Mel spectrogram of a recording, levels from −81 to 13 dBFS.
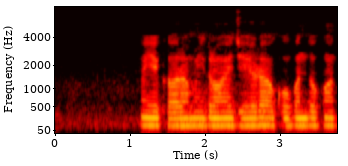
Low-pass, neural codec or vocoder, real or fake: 7.2 kHz; none; real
